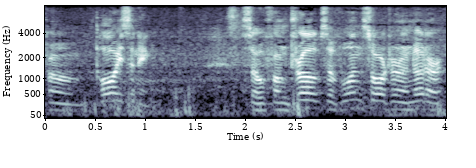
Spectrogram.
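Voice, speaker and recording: A man with a Dublin accent speaks at a moderate pace and a fairly high pitch, with ordinary pitch variation. Noticeable background noise runs under his voice. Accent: Dublin Irish. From Ireland, Dublin. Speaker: drug user representative, activist. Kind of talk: speech at memorial event. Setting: public event with audience, Copenhagen. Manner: halting, many fillers.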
